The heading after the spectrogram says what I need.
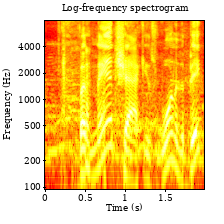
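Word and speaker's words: Manchaca: right on the border i'm glad you pronounced it right you're new to austin some people would say manchaka but uh it's manchac i've got a whole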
